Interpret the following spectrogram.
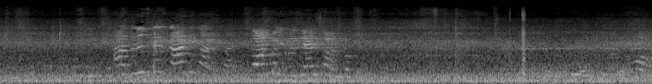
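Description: Children's voices calling out twice, high and brief, over a steady low background rumble.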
